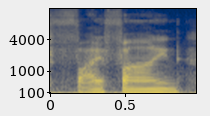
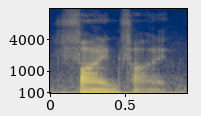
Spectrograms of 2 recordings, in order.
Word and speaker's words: FIFINE: and yes i know you've probably heard people pronounce the name of this company as fi fine but according to them it's fine fine they reached out to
